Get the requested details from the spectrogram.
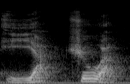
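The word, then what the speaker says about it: ישוע: os nomes têm significados o nome jesus é ia chuá e chuá a pronúncia na do hebraico mais significa deus ia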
